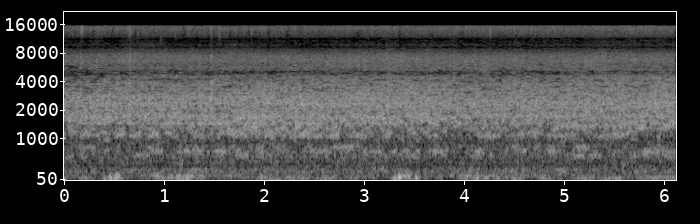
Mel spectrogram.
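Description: Steady hiss of rain falling, with irregular low wind buffeting on the microphone.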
